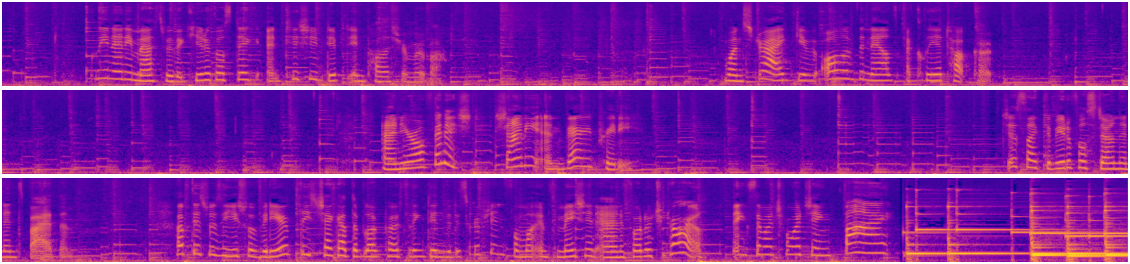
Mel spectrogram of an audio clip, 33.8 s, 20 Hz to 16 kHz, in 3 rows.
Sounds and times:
Music: 0.0s - 33.7s
Speech: 0.9s - 4.4s, 7.2s - 9.9s, 15.1s - 17.7s, 21.3s - 23.3s, 24.3s - 31.4s.

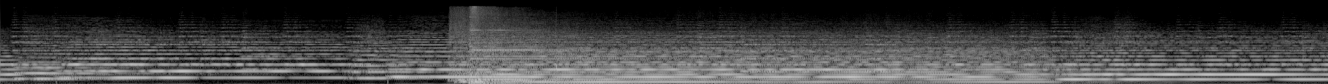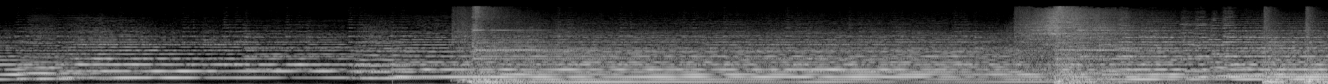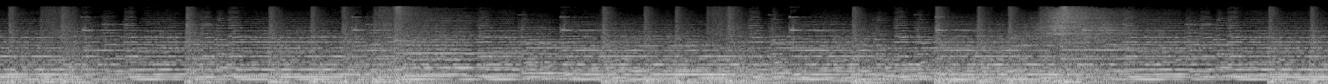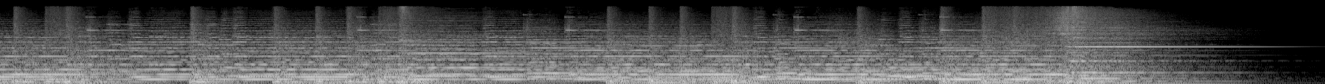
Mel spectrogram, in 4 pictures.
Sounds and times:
Music: 0.0s - 53.0s.

